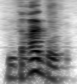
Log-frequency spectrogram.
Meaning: 1. a dragon, creature 2. a dragoon
- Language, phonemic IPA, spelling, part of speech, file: French, /dʁa.ɡɔ̃/, dragon, noun, Fr-dragon.ogg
